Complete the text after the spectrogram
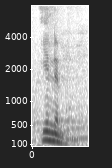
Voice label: burn, Mokilese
